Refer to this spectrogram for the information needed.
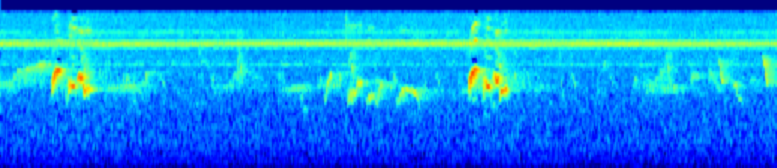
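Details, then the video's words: Red-whiskered bulbul acting as a trapping decoy in Hòa Bình, Vietnam: loud warbled whistled phrases about every four seconds, with softer chirps from other birds between them and a steady high electronic tone. "Bẫy chào mào hòa bình"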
